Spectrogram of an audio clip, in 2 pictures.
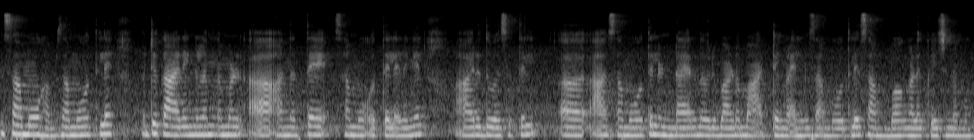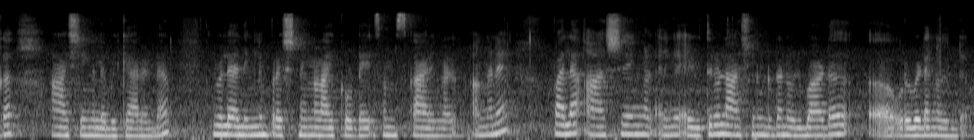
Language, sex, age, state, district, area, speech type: Malayalam, female, 45-60, Kerala, Palakkad, rural, spontaneous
